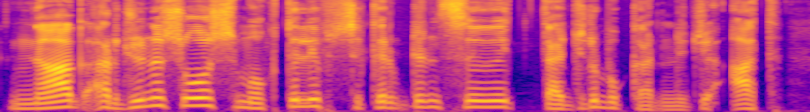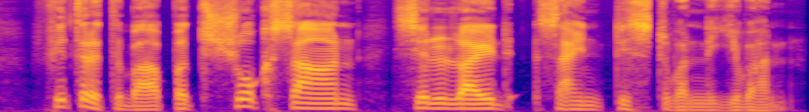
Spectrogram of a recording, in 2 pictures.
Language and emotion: Kashmiri, neutral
